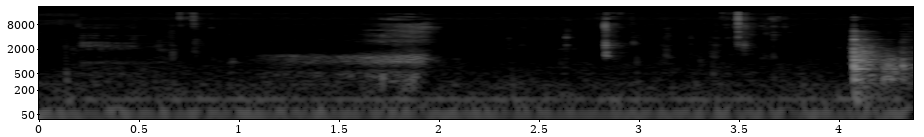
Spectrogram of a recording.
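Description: Faint chewing of a mouthful of fried rice, with a few light clicks of a metal fork against a ceramic bowl and a brief scrape early in the second half.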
